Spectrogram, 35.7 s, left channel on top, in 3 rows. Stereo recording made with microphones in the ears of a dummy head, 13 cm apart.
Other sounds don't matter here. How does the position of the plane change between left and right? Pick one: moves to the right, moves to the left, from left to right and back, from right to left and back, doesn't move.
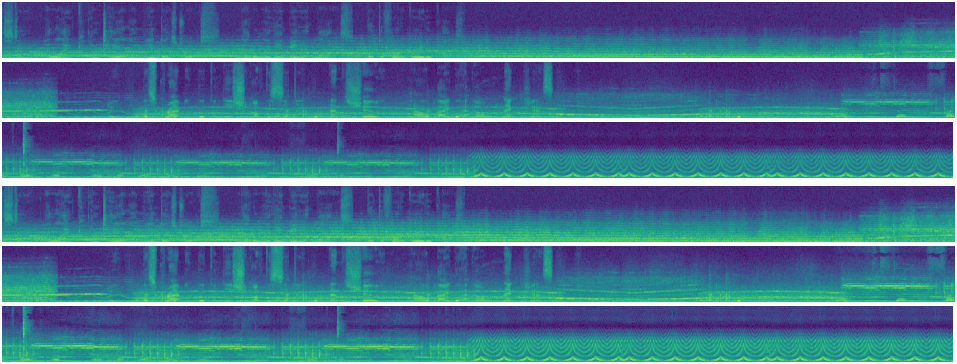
moves to the left.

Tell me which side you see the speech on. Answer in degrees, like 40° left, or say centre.
20° right.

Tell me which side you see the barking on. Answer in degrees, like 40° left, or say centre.
50° right.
